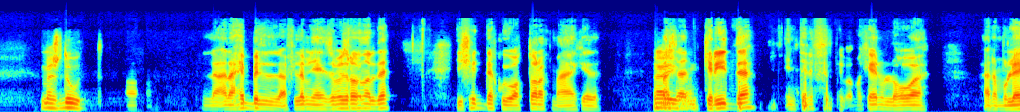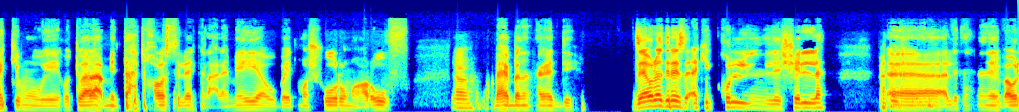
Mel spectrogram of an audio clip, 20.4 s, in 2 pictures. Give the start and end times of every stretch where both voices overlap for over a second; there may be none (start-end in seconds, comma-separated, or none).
none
